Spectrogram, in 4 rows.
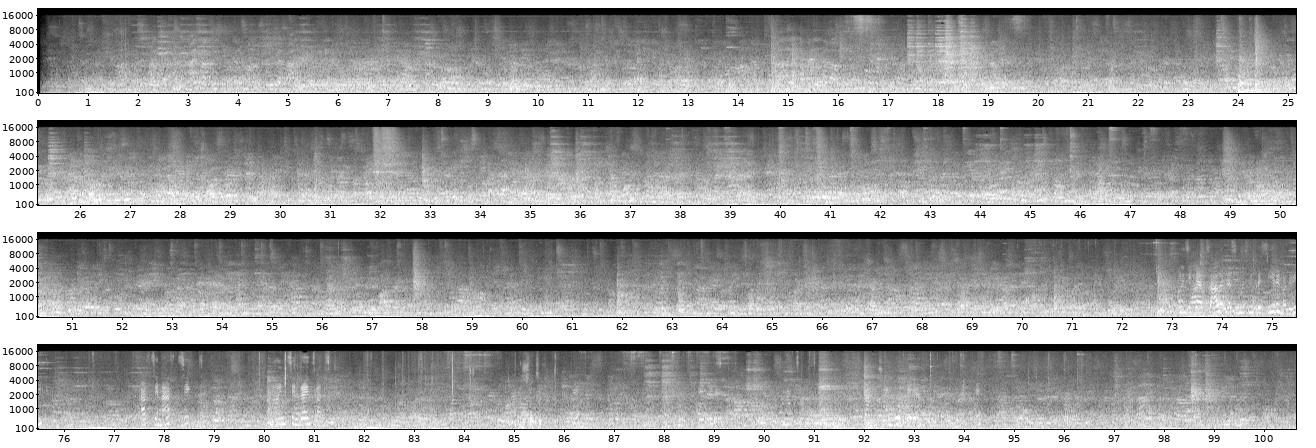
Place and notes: recorded june 16, 2008. - project: "hasenbrot - a private sound diary"
Zurich, Switzerland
